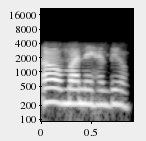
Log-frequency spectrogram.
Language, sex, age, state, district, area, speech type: Manipuri, female, 18-30, Manipur, Tengnoupal, rural, conversation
